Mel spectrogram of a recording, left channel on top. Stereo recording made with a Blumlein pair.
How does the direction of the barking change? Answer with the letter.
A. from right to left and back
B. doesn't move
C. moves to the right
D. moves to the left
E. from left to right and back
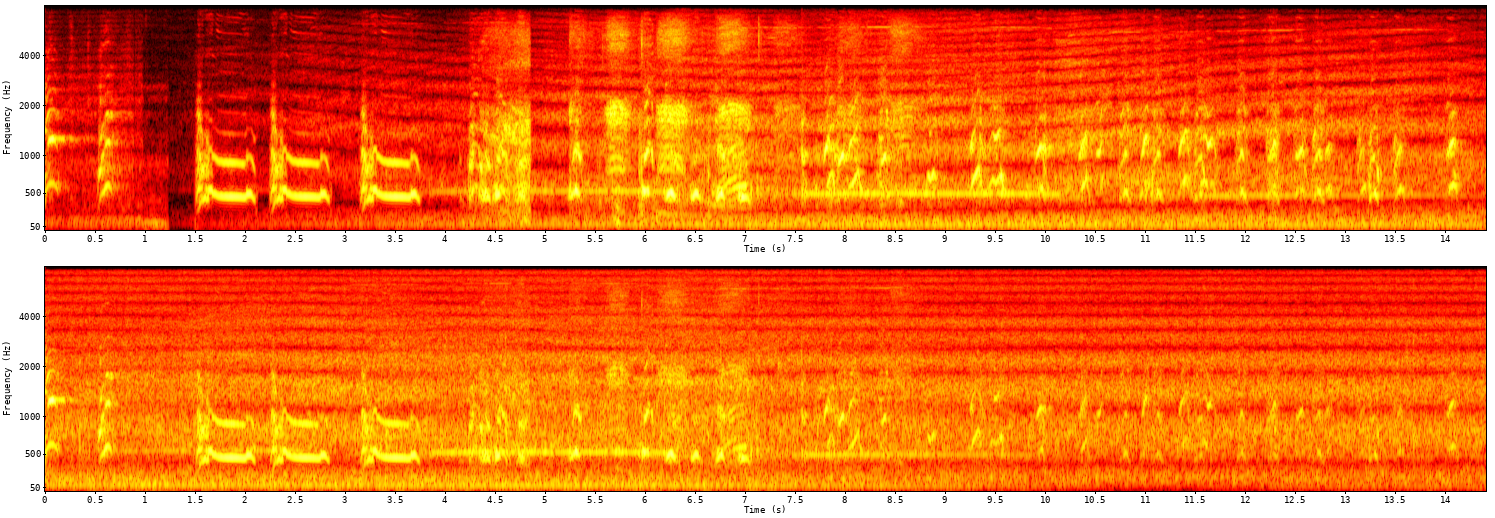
D.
